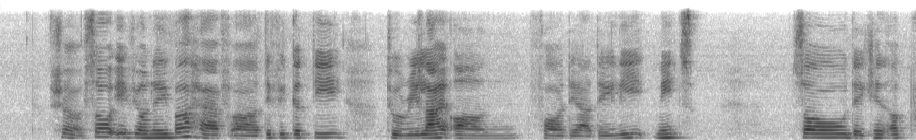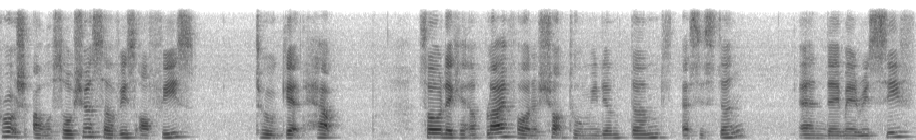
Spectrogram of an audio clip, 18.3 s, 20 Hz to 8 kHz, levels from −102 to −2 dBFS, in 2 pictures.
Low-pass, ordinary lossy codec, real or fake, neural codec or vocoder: 7.2 kHz; none; real; none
